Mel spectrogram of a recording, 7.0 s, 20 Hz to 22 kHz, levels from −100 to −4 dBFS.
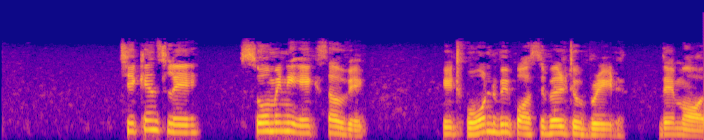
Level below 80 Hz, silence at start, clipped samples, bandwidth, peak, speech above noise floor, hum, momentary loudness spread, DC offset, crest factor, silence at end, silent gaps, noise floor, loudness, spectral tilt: -58 dBFS; 1.2 s; under 0.1%; 7.8 kHz; 0 dBFS; 44 dB; none; 8 LU; under 0.1%; 16 dB; 0 s; none; -60 dBFS; -16 LUFS; -4.5 dB/octave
